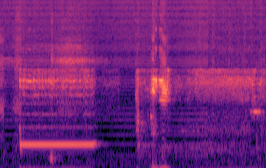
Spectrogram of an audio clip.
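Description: A loud, steady telephone tone holds for just under a second, then stops, followed by a few short, clipped dialing beeps and faint line noise.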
